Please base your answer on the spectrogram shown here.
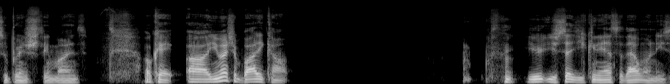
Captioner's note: chuckles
